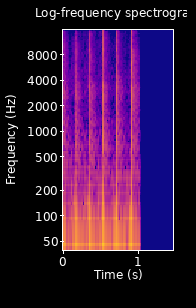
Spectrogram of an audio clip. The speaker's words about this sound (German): Also nicht schnippen, es nicht ist schnippen, eigentlich Klatschen mit den Fingern, es ist oder? Klatschen mit Zeigefinger auf Mittelfinger und das hört sich so an.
